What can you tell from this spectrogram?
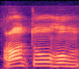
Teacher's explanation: mim sukun bertemu waw, ini namanya izhar syafawi, jelas ya. Izhar artinya jelas, syafawi bibir, jadi jelas di bibir kita.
